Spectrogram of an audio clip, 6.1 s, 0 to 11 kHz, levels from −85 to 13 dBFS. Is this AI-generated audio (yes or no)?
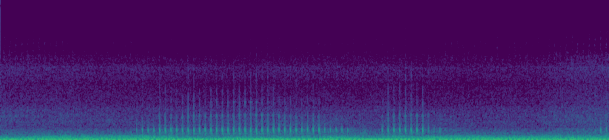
no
